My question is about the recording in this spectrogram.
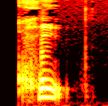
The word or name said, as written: KROERNES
